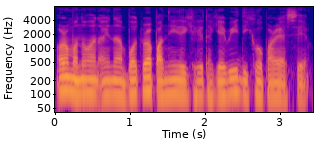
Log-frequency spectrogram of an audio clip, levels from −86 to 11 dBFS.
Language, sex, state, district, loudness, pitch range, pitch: Nagamese, male, Nagaland, Kohima, -18 LUFS, 95-105 Hz, 100 Hz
